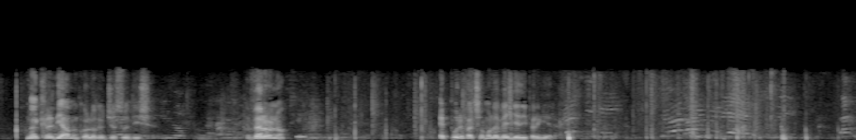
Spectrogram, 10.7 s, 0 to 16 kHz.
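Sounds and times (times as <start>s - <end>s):
speech: 0.3s - 2.0s, 3.1s - 4.0s, 5.5s - 7.2s
children chattering and calling out across a room: 1.4s - 5.2s, 6.8s - 10.6s
children shouting: 8.3s - 10.6s.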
